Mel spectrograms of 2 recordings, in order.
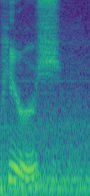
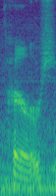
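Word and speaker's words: Pierre: sporty when we hit peers or pears as it's spelled um we're only going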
